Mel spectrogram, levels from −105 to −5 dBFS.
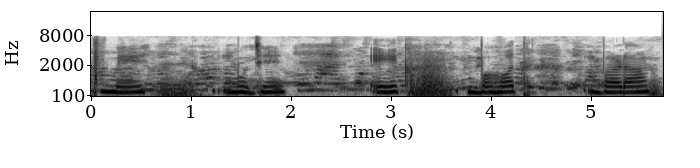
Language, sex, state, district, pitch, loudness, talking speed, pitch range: Hindi, female, Madhya Pradesh, Dhar, 235 Hz, -13 LUFS, 50 wpm, 225-290 Hz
